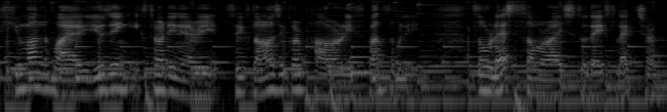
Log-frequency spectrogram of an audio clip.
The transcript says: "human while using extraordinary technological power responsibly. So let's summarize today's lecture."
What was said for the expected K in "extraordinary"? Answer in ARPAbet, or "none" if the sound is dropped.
K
